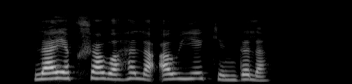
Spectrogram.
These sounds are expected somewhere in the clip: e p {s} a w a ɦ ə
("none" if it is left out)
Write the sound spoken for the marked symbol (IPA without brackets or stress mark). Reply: ʂ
